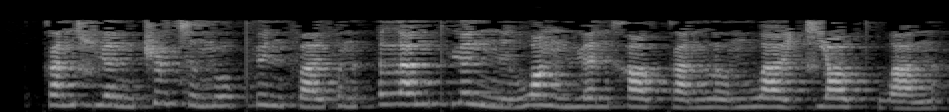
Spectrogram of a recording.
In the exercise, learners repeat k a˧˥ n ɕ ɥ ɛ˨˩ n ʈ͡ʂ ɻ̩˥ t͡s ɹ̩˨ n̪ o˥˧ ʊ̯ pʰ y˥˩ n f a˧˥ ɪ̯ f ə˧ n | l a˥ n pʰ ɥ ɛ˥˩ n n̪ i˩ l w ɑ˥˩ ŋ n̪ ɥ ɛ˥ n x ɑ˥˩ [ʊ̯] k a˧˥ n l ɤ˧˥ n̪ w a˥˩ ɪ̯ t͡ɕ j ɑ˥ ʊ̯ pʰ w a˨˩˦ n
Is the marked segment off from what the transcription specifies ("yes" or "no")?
no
